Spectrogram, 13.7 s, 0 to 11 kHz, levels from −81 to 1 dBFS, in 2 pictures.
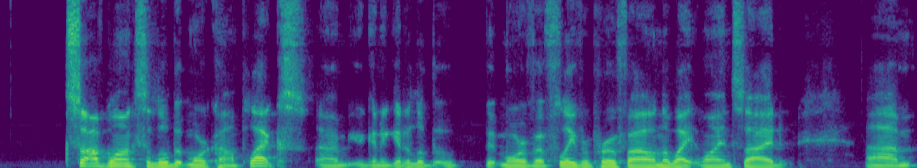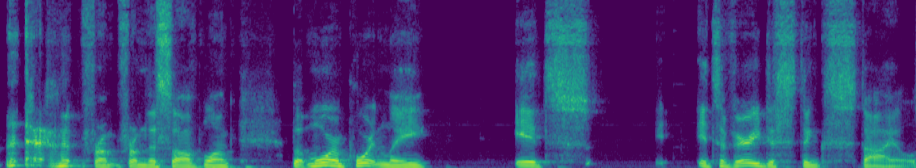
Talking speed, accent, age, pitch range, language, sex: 175 wpm, American, 40-59, 105-135 Hz, English, male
